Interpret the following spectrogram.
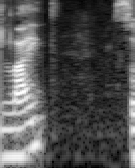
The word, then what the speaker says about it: lights: Here we see lights now, and we said in flights we can find the word light. So we hear L, I-G-H, I, light, we add S, lights.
